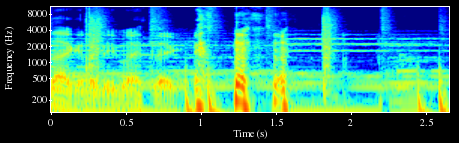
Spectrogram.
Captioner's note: laughs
